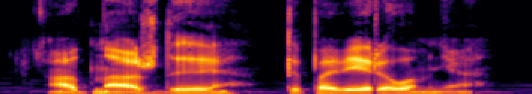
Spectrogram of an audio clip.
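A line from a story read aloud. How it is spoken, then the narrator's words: Soft. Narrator (Russian): мягко произнес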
